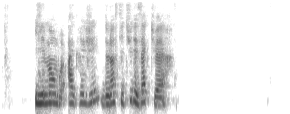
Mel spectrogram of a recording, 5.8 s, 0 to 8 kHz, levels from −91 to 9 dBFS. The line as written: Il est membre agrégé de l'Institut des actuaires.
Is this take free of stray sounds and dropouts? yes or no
yes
